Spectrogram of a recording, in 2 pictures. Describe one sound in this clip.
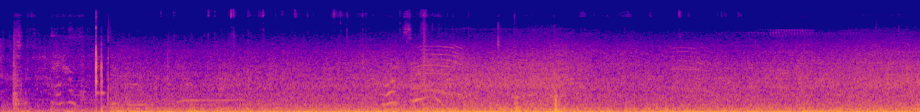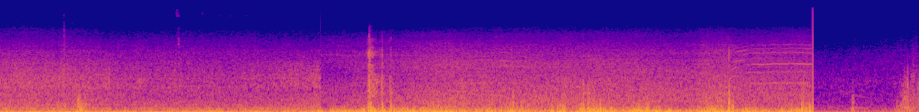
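Wind blows hard outdoors, rumbling against the microphone.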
